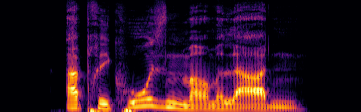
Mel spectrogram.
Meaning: plural of Aprikosenmarmelade
- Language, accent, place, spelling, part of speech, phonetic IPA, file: German, Germany, Berlin, Aprikosenmarmeladen, noun, [apʁiˈkoːzn̩maʁməˌlaːdn̩], De-Aprikosenmarmeladen.ogg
